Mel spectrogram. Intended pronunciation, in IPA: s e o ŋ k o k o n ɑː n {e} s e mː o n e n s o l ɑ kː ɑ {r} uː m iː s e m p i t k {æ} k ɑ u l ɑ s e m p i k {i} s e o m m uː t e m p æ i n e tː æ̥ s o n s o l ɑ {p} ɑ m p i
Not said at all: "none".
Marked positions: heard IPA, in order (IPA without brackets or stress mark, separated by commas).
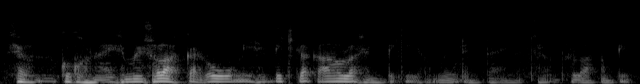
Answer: e, r, æ, i, k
